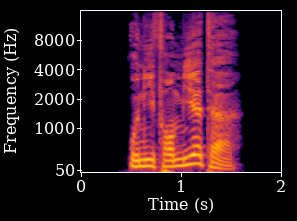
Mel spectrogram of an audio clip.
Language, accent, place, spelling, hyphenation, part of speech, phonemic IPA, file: German, Germany, Berlin, Uniformierter, Uni‧for‧mier‧ter, noun, /unifɔʁˈmiːɐ̯tɐ/, De-Uniformierter.ogg
- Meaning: 1. person in uniform (male or of unspecified gender) 2. inflection of Uniformierte: strong genitive/dative singular 3. inflection of Uniformierte: strong genitive plural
